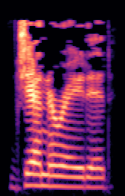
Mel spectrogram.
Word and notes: generated: British English

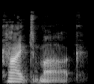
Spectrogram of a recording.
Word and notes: kitemark: British English

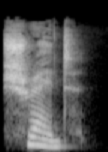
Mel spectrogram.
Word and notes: shred: British English

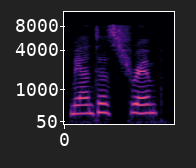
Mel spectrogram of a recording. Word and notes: mantis shrimp: British English

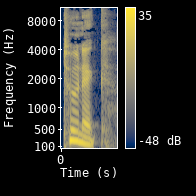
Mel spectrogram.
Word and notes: tunic: British English

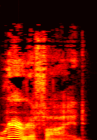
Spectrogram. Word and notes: rarefied: British English

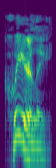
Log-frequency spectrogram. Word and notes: queerly: British English

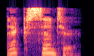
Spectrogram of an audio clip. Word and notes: excenter: British English

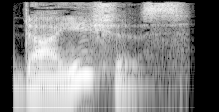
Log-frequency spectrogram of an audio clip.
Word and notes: diecious: British English

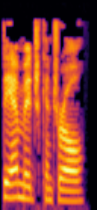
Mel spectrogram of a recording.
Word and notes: damage control: British English

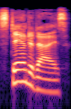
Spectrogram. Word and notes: standardize: American English

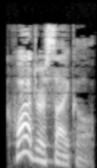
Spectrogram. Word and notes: quadricycle: British English

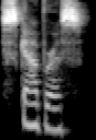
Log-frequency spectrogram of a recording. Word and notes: scabrous: American English

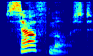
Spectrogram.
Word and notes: southmost: British English

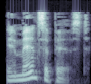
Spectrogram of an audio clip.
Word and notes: emancipist: British English

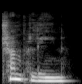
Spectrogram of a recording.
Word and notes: trampoline: British English

